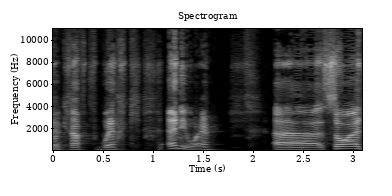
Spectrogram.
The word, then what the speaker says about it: Kraftwerk: He's one of the two founding members of a band, a very iconic band called Kraftwerk. How is that pronounced? – Beautiful. – Thank you so much. Because, you know, for a while I thought it was pronounced Kraftwerk, you know? – Or like a UE or something?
